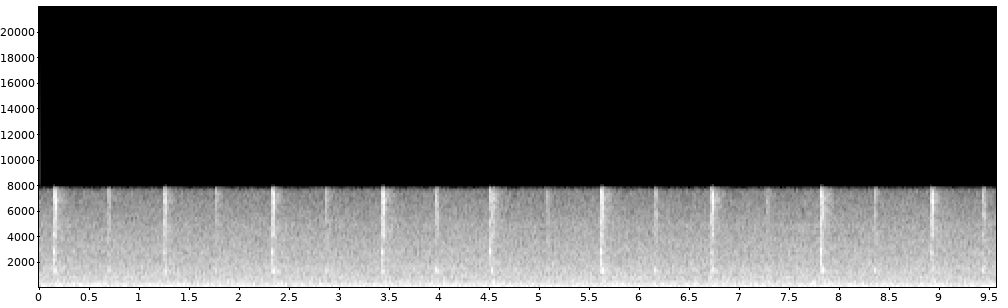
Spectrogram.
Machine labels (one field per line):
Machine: valve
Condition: abnormal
